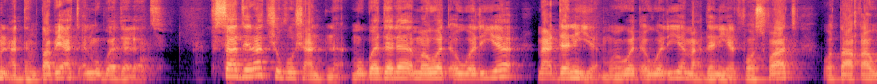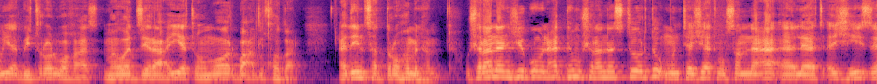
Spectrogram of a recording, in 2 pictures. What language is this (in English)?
Arabic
